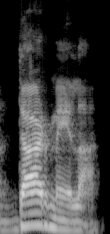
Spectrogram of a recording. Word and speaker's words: dármela: Va a dármela. This accent mark has to be on the third to last syllable, because in Spanish, the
